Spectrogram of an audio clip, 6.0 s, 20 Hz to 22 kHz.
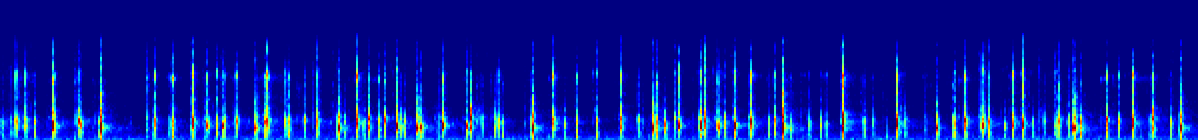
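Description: Both hands type continuously with their fingertips on a compact 60% Nika S Tiffany mechanical keyboard with a teal case, Cherry Vintage Black switches, and white and pink GMK KA2017 ABS keycaps. About 41 quick, dry, bright plastic key taps arrive in an uneven, rapid stream. Each tap stops almost instantly, with almost no low end.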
